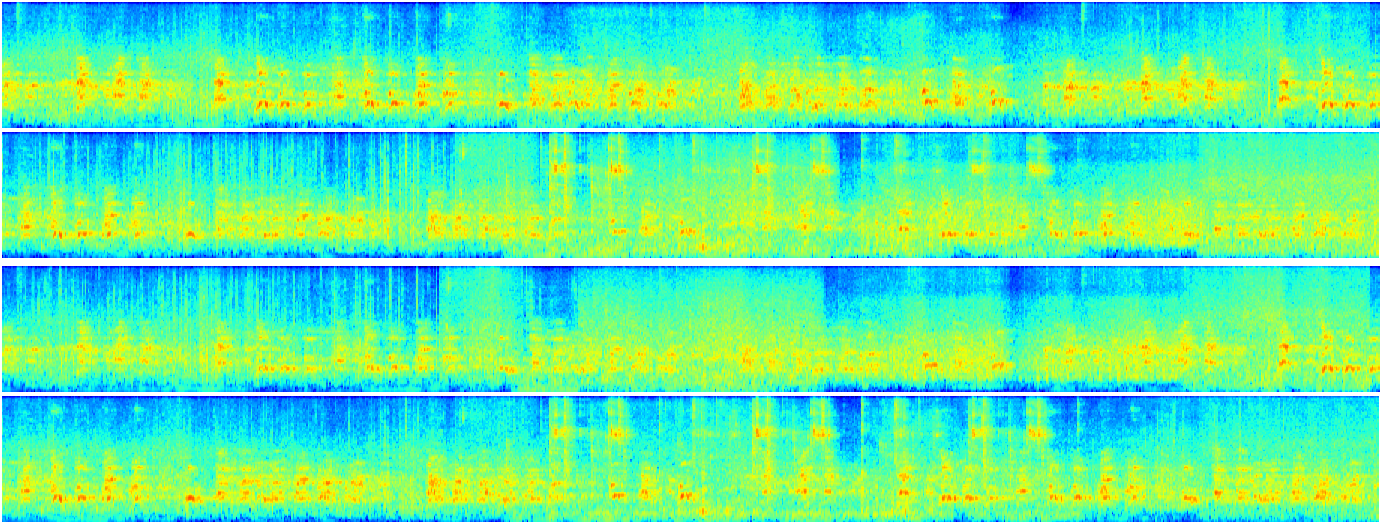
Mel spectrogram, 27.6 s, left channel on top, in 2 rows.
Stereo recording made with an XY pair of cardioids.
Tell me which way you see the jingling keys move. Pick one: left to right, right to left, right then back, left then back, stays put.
left to right.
